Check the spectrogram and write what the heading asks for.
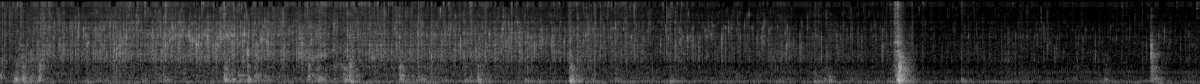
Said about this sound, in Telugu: అటువైపు కూడా ఇలాగా బాగా వేగే వరకు ఉంచుకుందాం.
